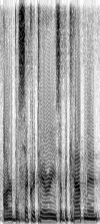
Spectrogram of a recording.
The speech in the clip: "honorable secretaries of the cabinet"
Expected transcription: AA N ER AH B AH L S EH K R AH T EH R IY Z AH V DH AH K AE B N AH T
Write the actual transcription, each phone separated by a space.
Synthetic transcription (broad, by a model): AA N ER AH B L S EH K R AH T EH R IY Z AH V DH AH K AE B N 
